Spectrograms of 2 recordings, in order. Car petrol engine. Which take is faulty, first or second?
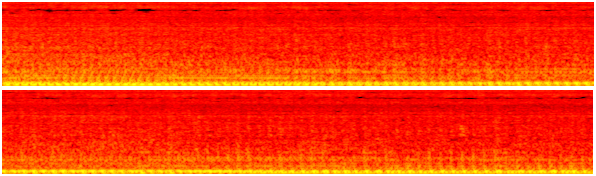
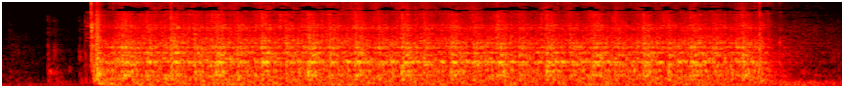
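second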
